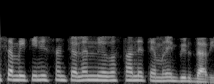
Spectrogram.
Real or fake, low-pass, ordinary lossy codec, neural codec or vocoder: fake; 3.6 kHz; MP3, 24 kbps; codec, 16 kHz, about 1 kbps, DyCAST, with the encoder's durations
